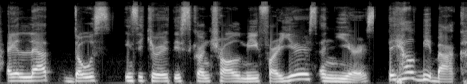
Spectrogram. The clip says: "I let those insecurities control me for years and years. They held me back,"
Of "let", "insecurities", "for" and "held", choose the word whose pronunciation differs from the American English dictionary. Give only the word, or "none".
insecurities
